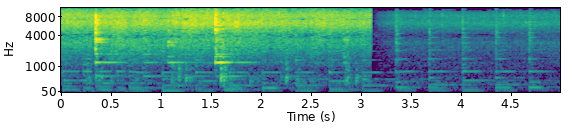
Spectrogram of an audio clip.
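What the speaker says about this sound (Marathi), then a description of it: "अद्रक लसूणची पेस्ट चांगली मिक्स करून घ्यायची आपल्याला, म्हणजे कच्चा वास त्याचा निघून गेला पाहिजे।" Ginger garlic paste sizzles loudly in a hot pan for a Hyderabadi-style tahari, with repeated spatula scrapes and stirring strokes keeping a steady rhythm; no one speaks.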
